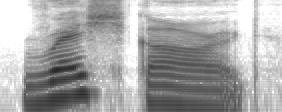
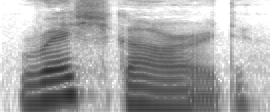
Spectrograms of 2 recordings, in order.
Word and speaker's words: rash guard: 이때도 R이란 발음으로 시작하기 때문에 입 모양을 우 하고 만든 상태에서 rash, rash 그리고 guard를 붙여서 rash guard, rash guard, rash guard, 래시 가드입니다.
